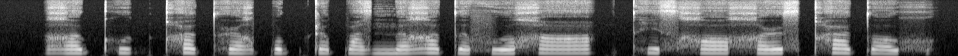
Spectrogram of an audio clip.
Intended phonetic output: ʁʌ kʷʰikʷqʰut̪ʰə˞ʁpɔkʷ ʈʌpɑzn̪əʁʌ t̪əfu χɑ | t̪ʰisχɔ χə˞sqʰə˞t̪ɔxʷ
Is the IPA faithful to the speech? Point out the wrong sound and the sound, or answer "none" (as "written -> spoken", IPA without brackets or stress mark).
none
